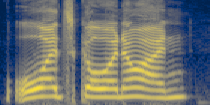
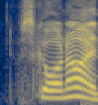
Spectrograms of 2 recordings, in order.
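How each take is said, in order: First: WHAT'S pulled up high and loud, very slow; hyped greeting. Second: Said in the usual way. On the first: Acted. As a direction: drag out the greeting to the whole chat. Hyped stream opening.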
